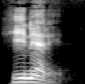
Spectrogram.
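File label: "hinere", Fula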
